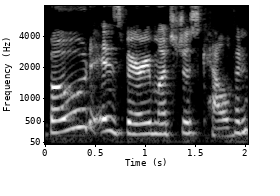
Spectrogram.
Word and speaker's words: Bode: was like hold up b-o-d-e what is that spell bode there's no y this is english if i spelled b-a-s-s i could just claim whatever you pronounce that as was wrong um yeah so that was that was the first thing you stuck with the show and then sometimes they do say bowed instead of bodhi and i'm like what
